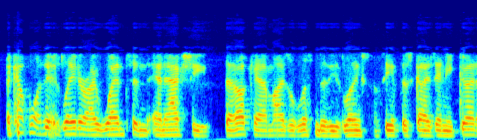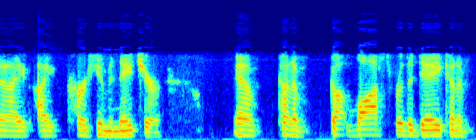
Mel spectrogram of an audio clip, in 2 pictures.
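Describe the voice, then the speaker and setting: A man's voice: mid-range voice, flat delivery, a little fast. Chatty man from Canada on a phone line. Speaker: worship pastor, songwriter. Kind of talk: interview guest, casual storytelling.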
